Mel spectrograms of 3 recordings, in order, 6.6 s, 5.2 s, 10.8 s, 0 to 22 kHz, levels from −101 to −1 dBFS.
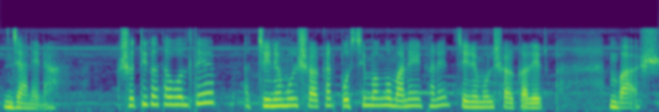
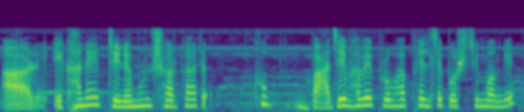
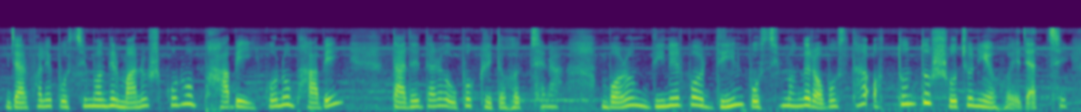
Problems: constant background noise, background conversations at intervals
